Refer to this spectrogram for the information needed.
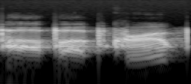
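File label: "pop-up group", English speech; AWACS Messages; DCS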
